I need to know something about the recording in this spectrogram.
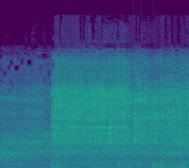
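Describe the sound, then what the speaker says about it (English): Hot water runs from a kitchen tap, a steady rushing stream that starts abruptly after a brief quiet moment and continues close and loud. "So let's get some hot water here."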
